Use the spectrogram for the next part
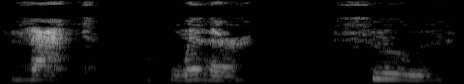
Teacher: you have the voiced th, which means you also use your vocal cords, which you don't in the unvoiced.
